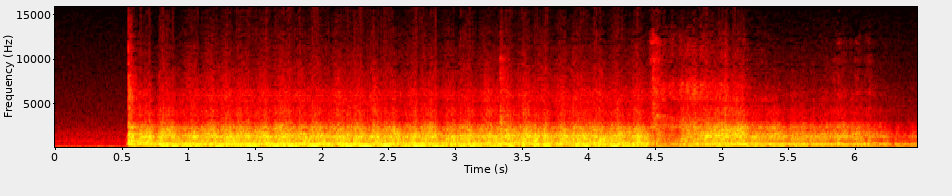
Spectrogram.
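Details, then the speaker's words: 1937 Morris 8, 918cc pre-war engine being recommissioned, carburettor resealed, battery charged: starter churns unevenly but engine never fires; owner thinks diesel put down the bores oiled up the plugs; cranking no start. "i think the problem before was because i put diesel down the bores it was oiling the plugs up"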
